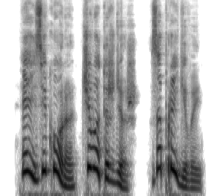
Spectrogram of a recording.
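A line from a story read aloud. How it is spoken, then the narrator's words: Cheerful shout. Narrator (Russian): весело крикнула Керли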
